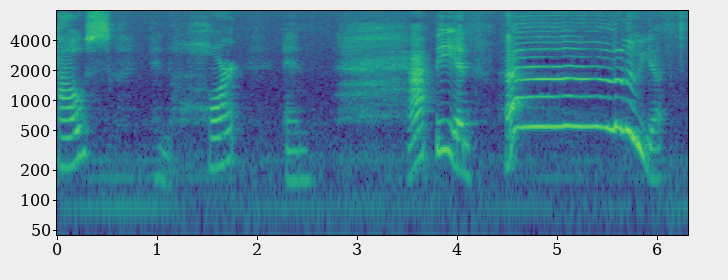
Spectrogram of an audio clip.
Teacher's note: We have our capital H, our lowercase h. Again, we don't use our voice, just our breath.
